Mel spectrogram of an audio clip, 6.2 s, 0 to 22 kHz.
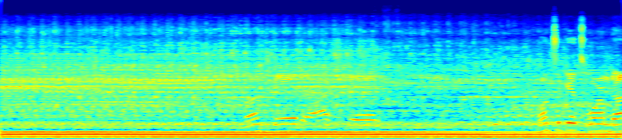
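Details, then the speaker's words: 1992 Bayliner boat V6 on a water hose, starts quickly, oil pressure almost 70 psi: deep steady drone, level throughout with no knocks, surges or stumbles; normal running. "Start it up. Starts up quick. Runs real good. Sounds real good."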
